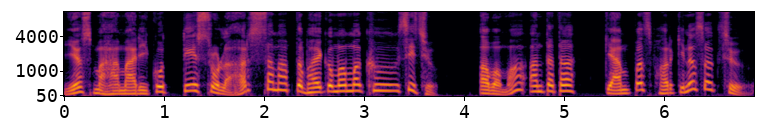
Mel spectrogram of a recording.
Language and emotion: Nepali, happy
